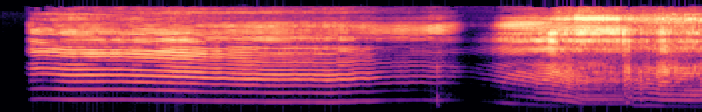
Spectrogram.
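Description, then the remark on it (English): A cartoonish fart sound effect: a long, steady, buzzy squeal for about two seconds, a brief gap, then a second squeaky burst whose pitch slides downward as it deflates. No talking. “I hear that cool. Fart sound.”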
